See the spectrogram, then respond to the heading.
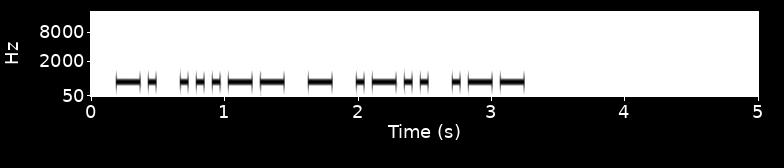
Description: Morse code, heard as a keyed tone, about 20 wpm, 700 Hz. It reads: N3TLW
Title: USA Call Signs - 5 Characters - Repeated 3x - 20wpm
